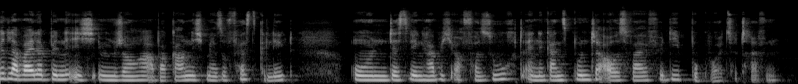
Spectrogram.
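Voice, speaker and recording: At a moderate pace, a woman speaks with monotone, flat intonation. Her pitch is medium and her tone dark and mellow. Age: 20s. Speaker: book blogger. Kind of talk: prerecorded scripted book presentation.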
